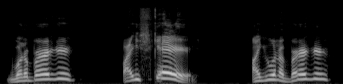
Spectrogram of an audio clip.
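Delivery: high, teasing mock voice; high hammed-up imitation of a pest; mocking taunt. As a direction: poke at him in a squeaky taunt. Mocking the burger guy again.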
